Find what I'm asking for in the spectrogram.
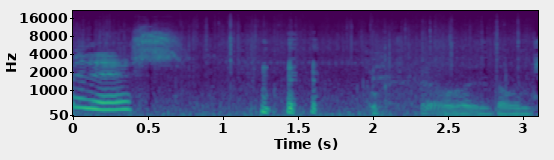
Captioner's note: laughs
